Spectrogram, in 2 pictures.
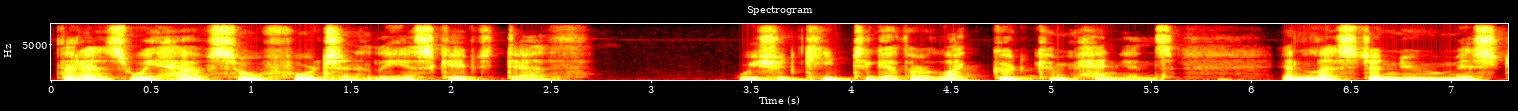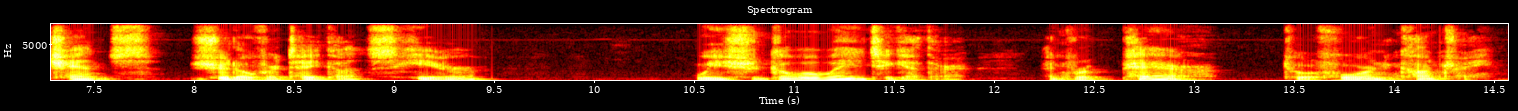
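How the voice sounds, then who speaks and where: A man's voice: fairly low pitch, very animated, measured pace, fairly bright tone, slightly rough, voice pushed up, full character voice. A man voicing a small, prudent female bean from a storybook, with formal, old-fashioned phrasing. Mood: earnest.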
